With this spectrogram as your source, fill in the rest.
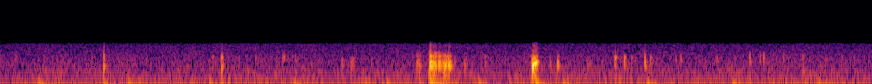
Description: My #StomachGrowls after breakfast.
